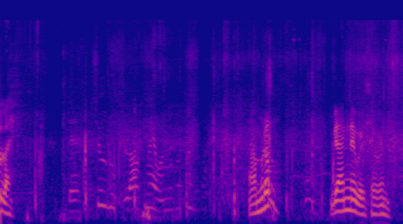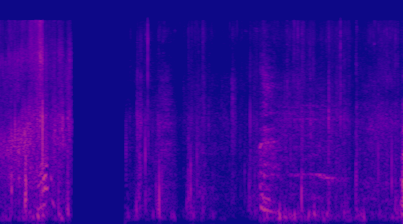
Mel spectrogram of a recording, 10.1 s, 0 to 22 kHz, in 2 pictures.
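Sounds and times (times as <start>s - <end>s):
footsteps on dirt road: 0.0s - 5.9s, 6.6s - 10.0s.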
